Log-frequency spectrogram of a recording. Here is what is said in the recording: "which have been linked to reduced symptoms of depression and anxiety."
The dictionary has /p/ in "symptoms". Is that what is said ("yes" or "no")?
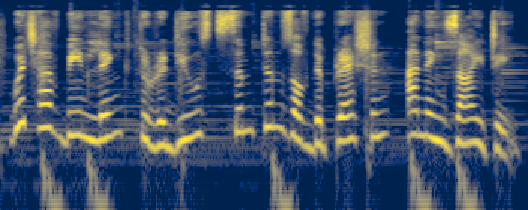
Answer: yes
